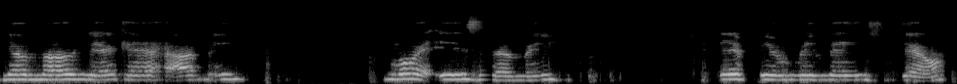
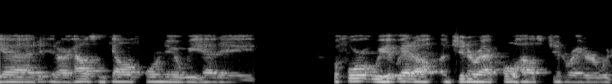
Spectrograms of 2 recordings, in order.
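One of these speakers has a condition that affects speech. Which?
The first: ALS; tracheostomy; after tracheostomy.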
